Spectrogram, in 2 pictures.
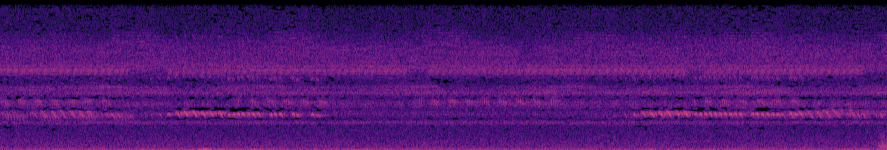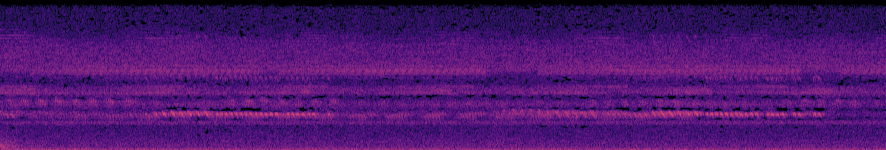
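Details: Summer night forest insects led by crickets: continuous high-pitched ringing with pulsed trill bursts returning about every three seconds, plus a faint brief knock in the background.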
